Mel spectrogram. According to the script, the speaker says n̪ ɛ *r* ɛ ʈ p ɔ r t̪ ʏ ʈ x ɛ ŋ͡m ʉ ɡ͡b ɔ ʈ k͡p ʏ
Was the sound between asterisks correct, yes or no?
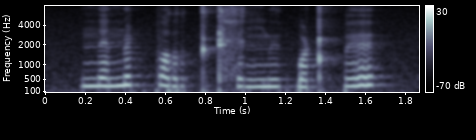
no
